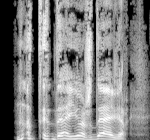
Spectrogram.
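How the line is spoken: Laughing. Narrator (Russian): засмеялся маньяк

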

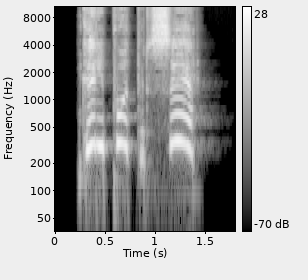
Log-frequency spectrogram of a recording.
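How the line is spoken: Squeaking, trembling. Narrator (Russian): пропищал эльф, дрожа с головы до пят

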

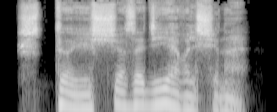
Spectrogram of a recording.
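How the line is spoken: Gritted, bewildered. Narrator (Russian): процедил Ясурут, явно сбитый с толку

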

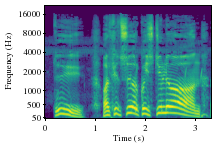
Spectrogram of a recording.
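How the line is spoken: Furious growl. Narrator (Russian): зарычал он яростно

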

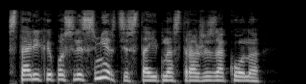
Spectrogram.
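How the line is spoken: Respectful grunt. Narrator (Russian): уважительно хмыкнул военный

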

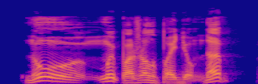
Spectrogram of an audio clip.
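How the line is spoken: Mumbled. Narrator (Russian): промямлил он

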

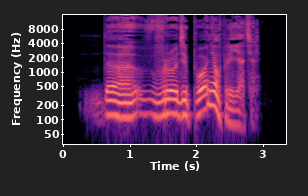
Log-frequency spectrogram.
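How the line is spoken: Uncertain reply. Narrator (Russian): неуверенно ответил Дакота

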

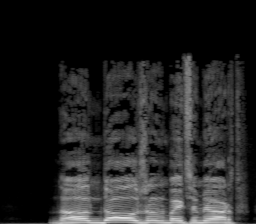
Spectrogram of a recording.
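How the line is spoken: Shout. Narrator (Russian): закричал Серпентрион

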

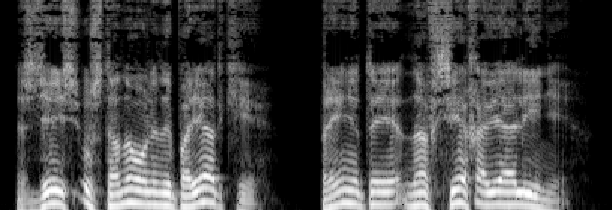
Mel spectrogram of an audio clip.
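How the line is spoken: Calm remark. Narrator (Russian): спокойно заметил Сакович

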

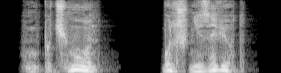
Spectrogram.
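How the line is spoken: Whisper. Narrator (Russian): прошептал

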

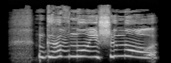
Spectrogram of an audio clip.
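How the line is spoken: Shouting again. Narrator (Russian): вновь выкрикнул он

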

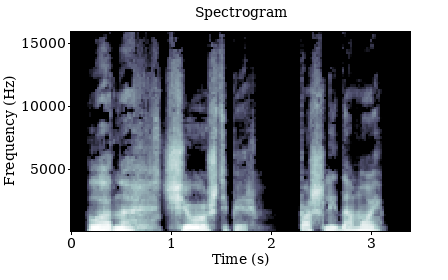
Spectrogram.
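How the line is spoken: Mumbled. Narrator (Russian): пробормотал Ки

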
